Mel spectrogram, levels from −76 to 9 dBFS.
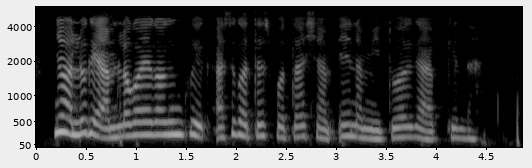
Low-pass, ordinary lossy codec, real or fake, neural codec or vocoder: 5.4 kHz; none; real; none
